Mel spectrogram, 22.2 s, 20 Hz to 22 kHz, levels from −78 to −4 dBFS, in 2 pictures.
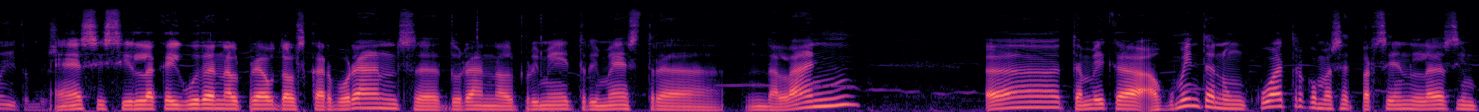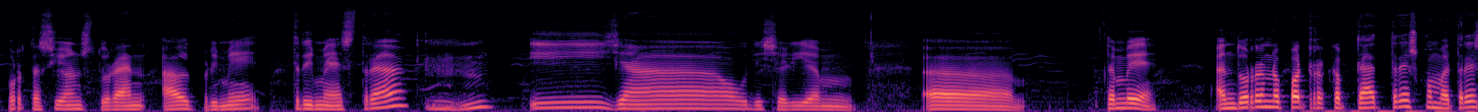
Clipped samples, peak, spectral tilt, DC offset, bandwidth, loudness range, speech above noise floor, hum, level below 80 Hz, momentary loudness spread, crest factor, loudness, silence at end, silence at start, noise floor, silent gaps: under 0.1%; -10 dBFS; -6 dB/octave; under 0.1%; 16 kHz; 4 LU; 30 dB; none; -54 dBFS; 9 LU; 18 dB; -28 LUFS; 0 s; 0 s; -57 dBFS; none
